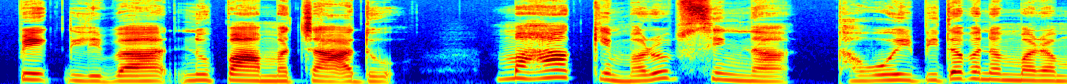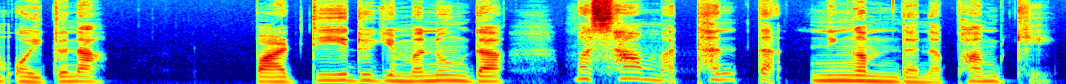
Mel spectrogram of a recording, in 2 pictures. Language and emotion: Manipuri, sad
